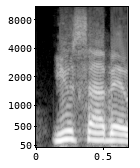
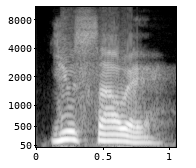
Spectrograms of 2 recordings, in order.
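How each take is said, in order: First: The middle consonant is a b sound. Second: The middle consonant is a w sound. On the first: This is the traditional way of saying it. "Kung medyo traditional nga, ang sasabihin mo sa kanila" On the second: This is how young people say it. "yung pronunciation ng sawe is medyo, medyo nag-iiba na, nagiging sawe"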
